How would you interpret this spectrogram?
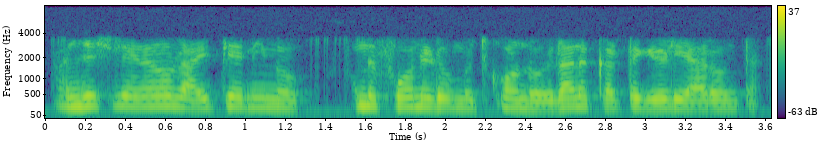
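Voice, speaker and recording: A woman's voice: medium pitch, steady tone, racing. A woman argues on a phone call in a curt, scolding, impatient manner. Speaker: prank call recipient. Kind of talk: argumentative phone conversation. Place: on a telephone call.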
